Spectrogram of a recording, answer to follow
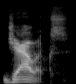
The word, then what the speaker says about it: Jalix: Pronounce rhymes with Alex. Okay, so Jalix.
